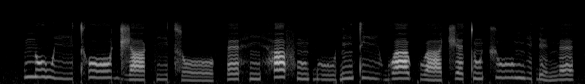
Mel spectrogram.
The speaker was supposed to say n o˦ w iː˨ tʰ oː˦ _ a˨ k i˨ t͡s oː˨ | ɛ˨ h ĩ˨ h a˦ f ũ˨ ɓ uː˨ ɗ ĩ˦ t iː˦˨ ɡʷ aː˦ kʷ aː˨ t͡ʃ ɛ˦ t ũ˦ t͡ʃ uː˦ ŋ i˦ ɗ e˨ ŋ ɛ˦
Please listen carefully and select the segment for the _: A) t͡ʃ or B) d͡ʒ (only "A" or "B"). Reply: B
